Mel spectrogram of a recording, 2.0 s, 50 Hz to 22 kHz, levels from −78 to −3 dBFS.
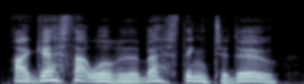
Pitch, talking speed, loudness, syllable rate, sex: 150 Hz, 295 wpm, -19 LUFS, 5.8 syllables/s, male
